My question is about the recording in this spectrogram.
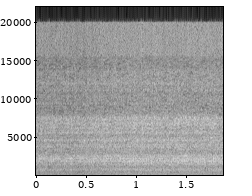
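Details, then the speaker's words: Loud rushing roar with low throbbing vibration from the electric radiator fan area of an FC truck, noise reaching the cab; owner suspects one of five fans, likely a failed fan bearing, as fans keep spinning after shutdown. "เสียงมันดังแล้วตะพือมากเลยเสียงมันดังเข้าเก๋งเลย"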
